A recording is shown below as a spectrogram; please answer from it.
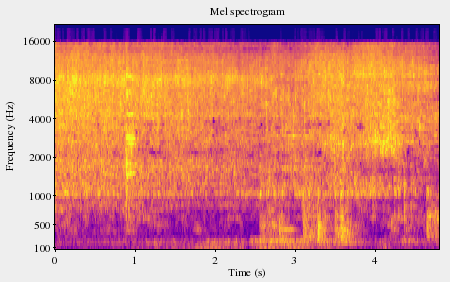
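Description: Washed tamarind fries in hot oil for a ridge gourd pickle, a dense, continuous hiss and crackle with a few faint stirring sounds underneath.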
